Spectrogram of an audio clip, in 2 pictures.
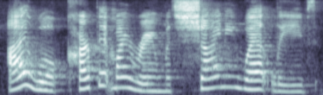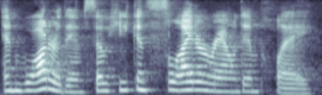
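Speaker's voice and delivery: animated picture-book read-aloud; reading to children. A narrator's reading. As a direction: read it out to a class of little kids.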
